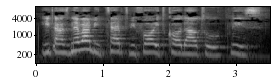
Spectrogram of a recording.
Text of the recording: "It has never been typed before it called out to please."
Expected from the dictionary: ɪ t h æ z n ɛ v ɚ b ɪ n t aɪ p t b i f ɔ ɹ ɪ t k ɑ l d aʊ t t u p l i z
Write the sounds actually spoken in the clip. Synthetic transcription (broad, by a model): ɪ t h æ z n ɛ v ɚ b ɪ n t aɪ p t b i f ɔ ɪ t k ɑ l d aʊ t t u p l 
